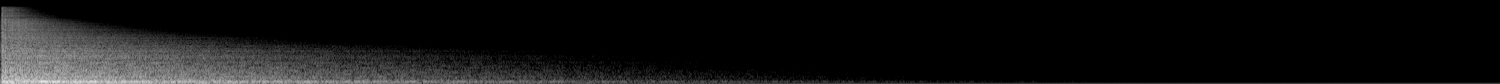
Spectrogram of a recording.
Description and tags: Cinematic Boom Sound.
WHEN USING THIS SOUND I RECOMMEND THAT YOU WRITE DOWN THE ORIGIN SO YOU CAN PROVE IT IS LEGAL.
boom, cinematic, destruction, epic, explosion, tnt, trailer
